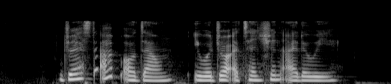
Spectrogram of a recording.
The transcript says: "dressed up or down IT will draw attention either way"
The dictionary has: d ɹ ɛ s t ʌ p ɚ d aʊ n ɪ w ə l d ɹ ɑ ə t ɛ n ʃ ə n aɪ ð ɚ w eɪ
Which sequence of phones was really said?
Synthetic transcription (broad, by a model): d ɹ ɛ s t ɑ p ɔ d aʊ n ɪ w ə d ɹ ɑ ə t ɛ n ʃ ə n aɪ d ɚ w eɪ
